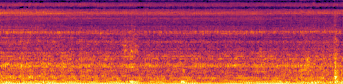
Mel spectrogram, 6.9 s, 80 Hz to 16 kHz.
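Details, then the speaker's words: 1930 Gilbert and Barker model 106 clock-face gas pump, after a WD-40 restoration, switched on and primed: steady, even electric motor hum, constant low drone, no surging or rattles; pump running healthy under load. "Well, let's turn this thing on and get her primed up and running. The motor sounds super smooth."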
